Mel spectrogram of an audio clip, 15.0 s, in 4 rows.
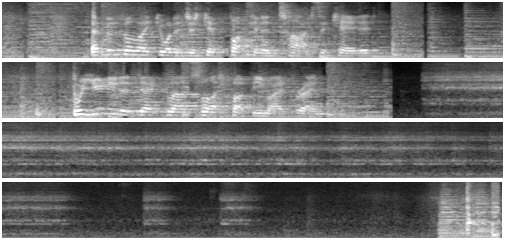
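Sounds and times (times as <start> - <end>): small electric motor whirring: 6.9 - 12.6.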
